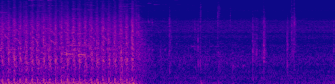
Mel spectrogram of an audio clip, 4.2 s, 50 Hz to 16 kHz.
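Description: An M4-type rifle called the Grenader M4 fires in a video game as one long rapid automatic burst lasting under two seconds and then cuts out, leaving a low background hum with a few faint clicks.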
